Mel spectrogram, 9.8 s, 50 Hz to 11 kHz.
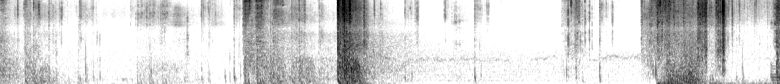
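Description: M4 rifle fire in Counter-Strike: Global Offensive on the Nuke map, several loud bursts of rapid automatic shots in separate volleys with quieter gaps and footsteps between them.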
